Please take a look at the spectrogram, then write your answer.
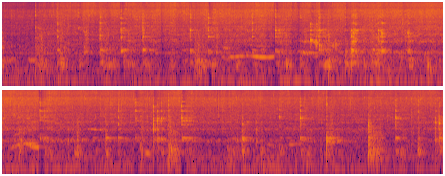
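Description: Onions with turmeric, for a Gujarati corn and potato dish, fry in oil with a loud, steady sizzle while a spoon stirs and scrapes the pan in repeated strokes.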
